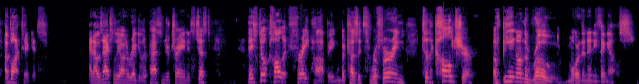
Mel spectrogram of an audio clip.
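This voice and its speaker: A man acting a middle-aged, free-spirited father in a staged screenplay reading, earnest, effusive and persuasive, with halting phrases. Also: mid-range voice, animated, a bit bright, low-quality recording. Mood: tentative, earnest.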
